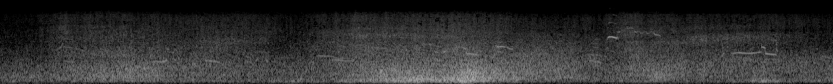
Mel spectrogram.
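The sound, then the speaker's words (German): Ocean surf rushes steadily, one wave building to a louder crash around the middle before easing back into a continuous wash; faint high chirps flicker briefly near the end. “Mit Traumreise, Autosuggestion, Meeresrauschen und Entspannungsmusik.”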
